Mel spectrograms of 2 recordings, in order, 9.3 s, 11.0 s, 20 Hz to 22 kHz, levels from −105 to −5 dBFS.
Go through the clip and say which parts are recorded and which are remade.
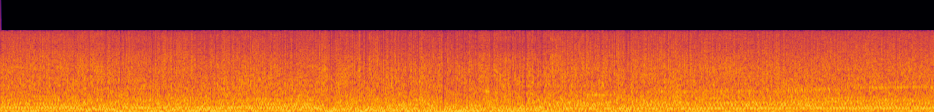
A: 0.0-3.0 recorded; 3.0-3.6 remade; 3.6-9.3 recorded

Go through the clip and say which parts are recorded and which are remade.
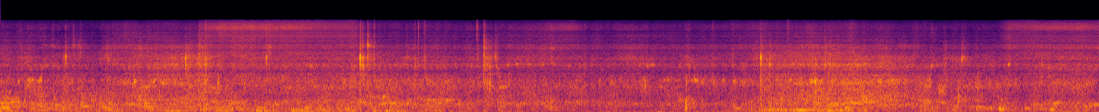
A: 0.0-11.0 remade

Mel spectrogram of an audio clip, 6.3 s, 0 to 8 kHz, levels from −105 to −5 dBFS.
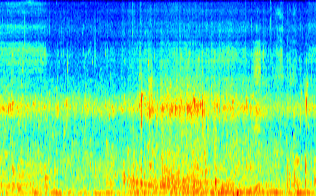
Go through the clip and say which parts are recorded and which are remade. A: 0.0-2.0 recorded; 2.0-5.0 remade; 5.0-6.3 recorded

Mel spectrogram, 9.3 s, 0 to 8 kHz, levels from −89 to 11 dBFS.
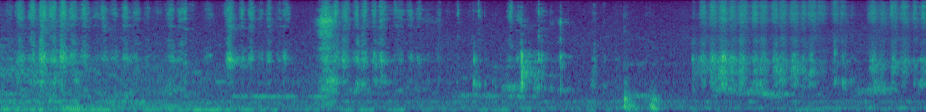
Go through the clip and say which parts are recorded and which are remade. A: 0.0-6.8 recorded; 6.8-9.3 remade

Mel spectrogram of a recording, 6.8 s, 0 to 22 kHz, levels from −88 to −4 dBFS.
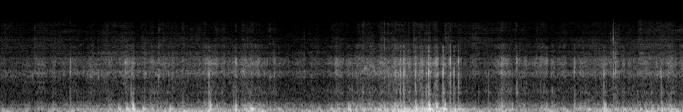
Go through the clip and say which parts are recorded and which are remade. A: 0.0-6.8 recorded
